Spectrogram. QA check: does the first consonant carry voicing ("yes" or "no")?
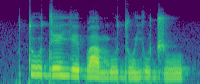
no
